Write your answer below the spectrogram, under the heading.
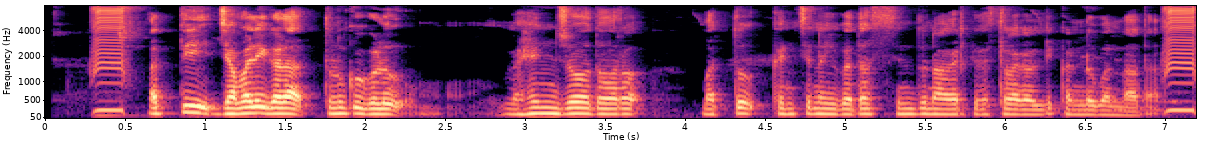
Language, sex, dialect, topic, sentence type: Kannada, male, Central, agriculture, statement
